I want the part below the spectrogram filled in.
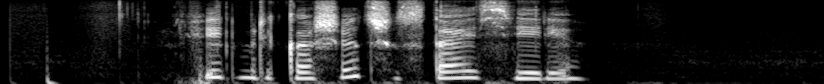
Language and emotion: Russian, neutral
